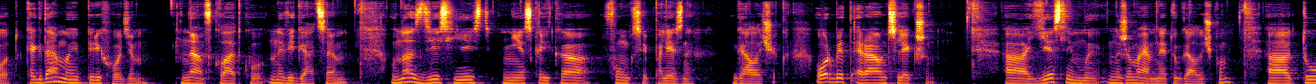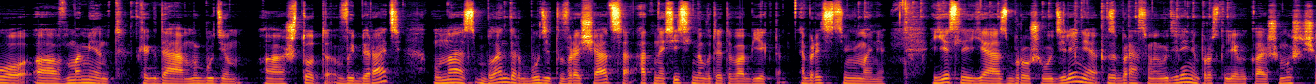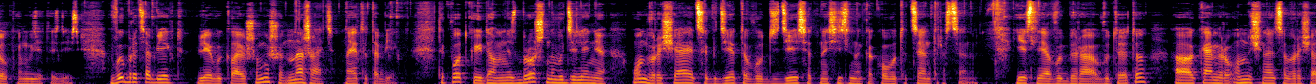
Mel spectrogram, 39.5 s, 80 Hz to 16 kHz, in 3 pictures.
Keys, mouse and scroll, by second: 14.4 click, 15.8-18.2 middle drag, 18.2 click, 18.5-21.5 middle drag, 21.7 click, 22.3 click, 22.6 click, 23.0 click, 23.6 drag, 23.9 click, 24.1 click, 24.4 click, 24.8 click, 25.0 click, 25.2 click, 25.3 click, 27.7 click, 30.2 click, 31.0 click, 31.3-36.3 middle drag, 36.3 click, 36.9-39.4 middle drag.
